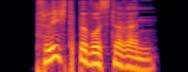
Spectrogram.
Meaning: inflection of pflichtbewusst: 1. strong genitive masculine/neuter singular comparative degree 2. weak/mixed genitive/dative all-gender singular comparative degree
- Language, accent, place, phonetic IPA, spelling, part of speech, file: German, Germany, Berlin, [ˈp͡flɪçtbəˌvʊstəʁən], pflichtbewussteren, adjective, De-pflichtbewussteren.ogg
